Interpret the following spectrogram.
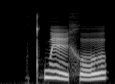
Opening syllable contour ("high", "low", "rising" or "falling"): falling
